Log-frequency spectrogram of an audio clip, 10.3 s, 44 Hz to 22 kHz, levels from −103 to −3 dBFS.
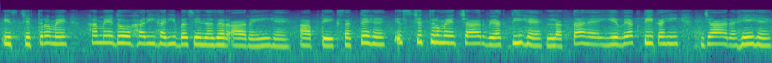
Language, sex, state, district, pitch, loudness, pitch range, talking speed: Hindi, female, Maharashtra, Pune, 295 Hz, -14 LUFS, 270-315 Hz, 175 wpm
